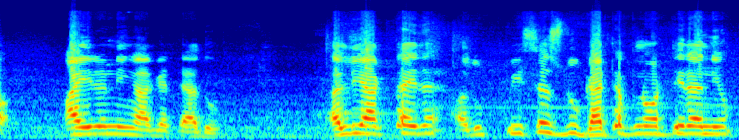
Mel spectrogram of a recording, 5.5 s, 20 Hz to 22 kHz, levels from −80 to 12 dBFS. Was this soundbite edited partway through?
no; 0 cuts

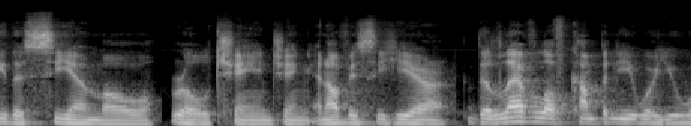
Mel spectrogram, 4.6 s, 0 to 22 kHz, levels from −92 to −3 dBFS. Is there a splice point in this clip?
yes; 2 cuts; at 1.1 s, 3.0 s

